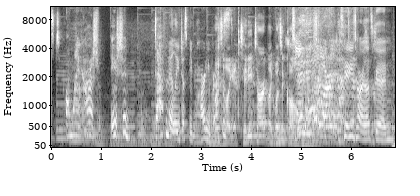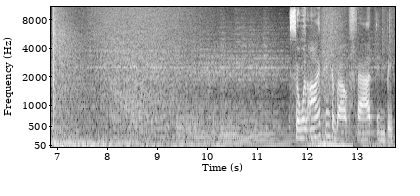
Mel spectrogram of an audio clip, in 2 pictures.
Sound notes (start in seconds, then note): 4.5 laughing; 6.7 dramatic music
